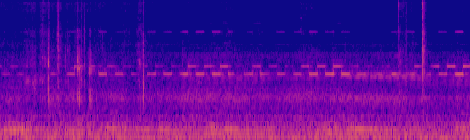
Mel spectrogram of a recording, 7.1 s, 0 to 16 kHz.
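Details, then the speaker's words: Tone generator plugged into a dead phone line at port A36 and switched on to scan: a steady repeating electronic warble over room noise, the expected beeping tracing tone. "We're gonna turn it on to scan, and then we should get a beep, beep, beep, beep."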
